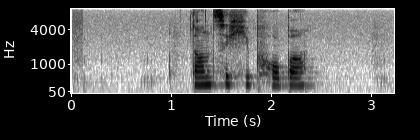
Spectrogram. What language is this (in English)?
Russian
